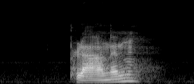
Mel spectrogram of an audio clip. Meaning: to plan (some action or event)
- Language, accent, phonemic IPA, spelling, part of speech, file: German, Austria, /ˈplaːnən/, planen, verb, De-at-planen.ogg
